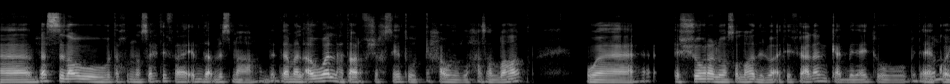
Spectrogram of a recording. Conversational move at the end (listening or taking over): taking over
